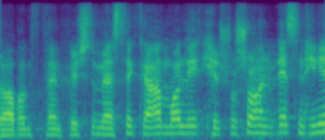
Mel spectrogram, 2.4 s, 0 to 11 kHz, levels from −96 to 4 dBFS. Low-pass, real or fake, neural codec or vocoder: 9.9 kHz; fake; codec, 16 kHz in and 24 kHz out, 0.6 kbps, FocalCodec, streaming, 2048 codes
